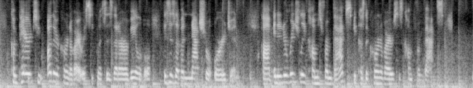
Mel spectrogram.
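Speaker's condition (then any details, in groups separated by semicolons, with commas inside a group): No condition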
